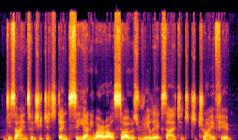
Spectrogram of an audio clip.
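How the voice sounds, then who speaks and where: With lively intonation and an English accent, a woman speaks at a moderate pace. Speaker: craft artist, video creator. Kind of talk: tutorial. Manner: casual, hesitant with fillers.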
